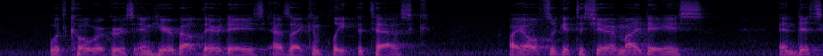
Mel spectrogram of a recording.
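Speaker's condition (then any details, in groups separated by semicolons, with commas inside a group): No condition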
